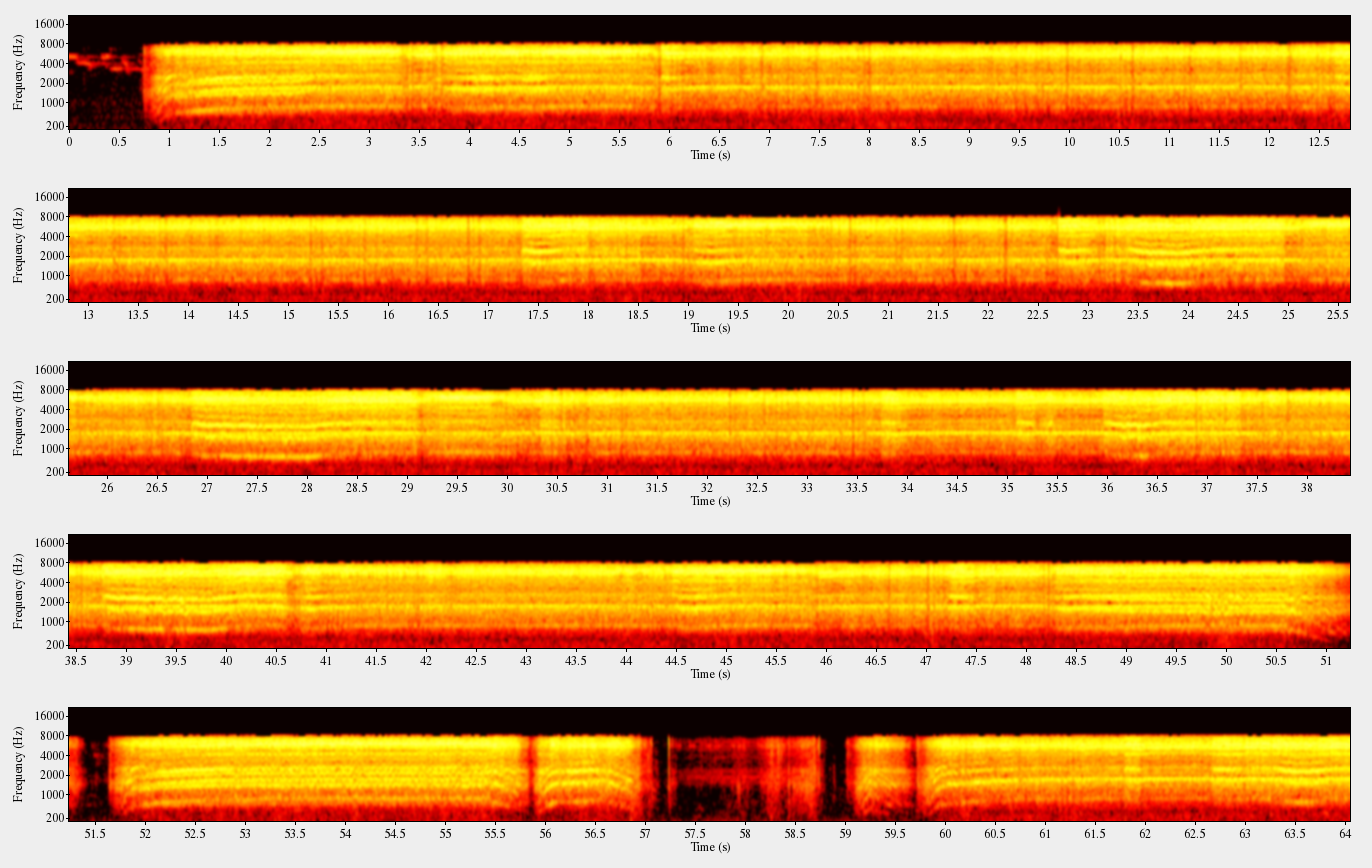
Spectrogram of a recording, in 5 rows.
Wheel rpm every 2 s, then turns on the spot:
70, 220, 220, 230, 230, 230, 230, 230, 230, 230, 230, 230, 230, 230, 230, 230, 230, 230, 230, 220, 230, 230, 230, 230, 220, 100, 170, 190, 80, 30, 200, 230.
none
